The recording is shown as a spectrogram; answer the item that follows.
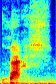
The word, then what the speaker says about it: quash: It is not squash, it is quash. Quash. There's no S in the beginning.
